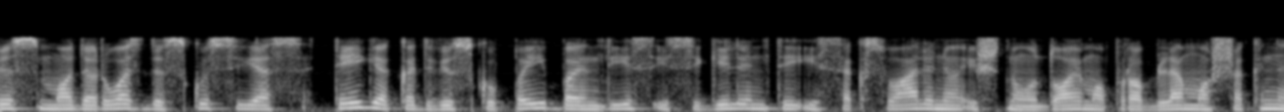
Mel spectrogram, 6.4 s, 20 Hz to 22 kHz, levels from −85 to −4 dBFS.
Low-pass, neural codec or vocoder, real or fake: 5.4 kHz; none; real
